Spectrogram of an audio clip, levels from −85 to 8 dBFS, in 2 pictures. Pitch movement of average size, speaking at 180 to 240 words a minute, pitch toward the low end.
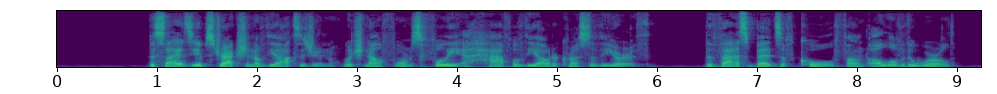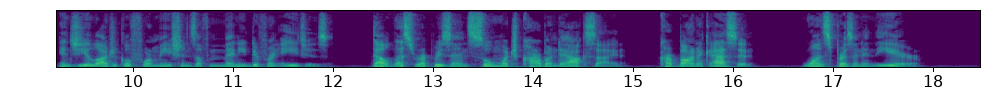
No: average, 3.2 semitones; average, 170 wpm; low, 110 Hz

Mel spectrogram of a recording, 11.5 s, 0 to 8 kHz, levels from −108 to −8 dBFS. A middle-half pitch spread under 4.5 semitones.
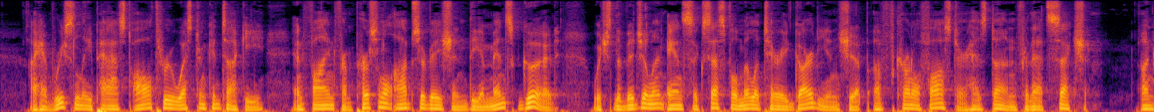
No: average, 5.3 semitones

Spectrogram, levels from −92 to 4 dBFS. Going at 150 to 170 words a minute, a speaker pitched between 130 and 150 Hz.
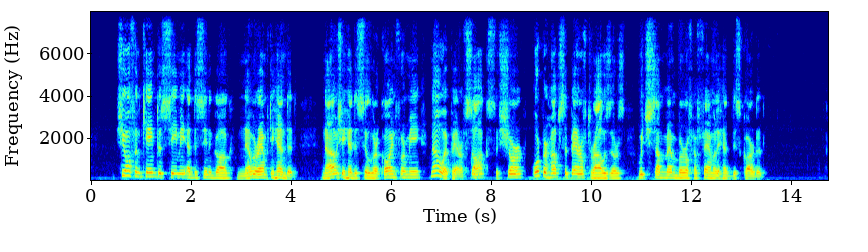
Yes: average, 165 wpm; low, 135 Hz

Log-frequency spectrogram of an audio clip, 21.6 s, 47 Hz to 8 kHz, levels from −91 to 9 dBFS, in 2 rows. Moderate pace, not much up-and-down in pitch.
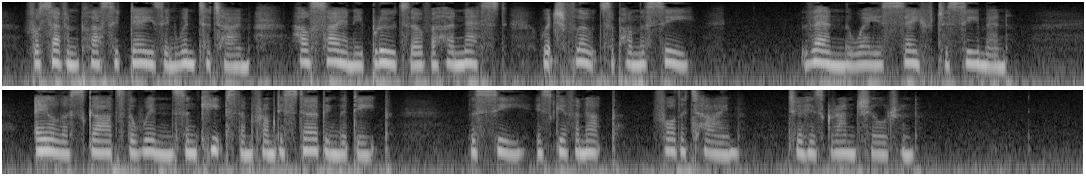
No: slow, 130 wpm; narrow, 2.3 semitones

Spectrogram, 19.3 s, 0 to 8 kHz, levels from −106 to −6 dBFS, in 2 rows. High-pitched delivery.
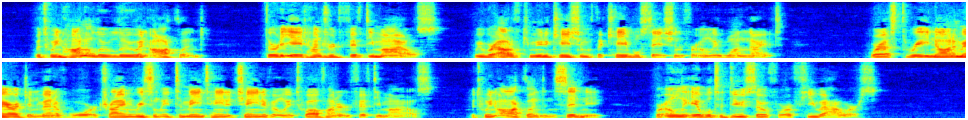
No: medium, 140 Hz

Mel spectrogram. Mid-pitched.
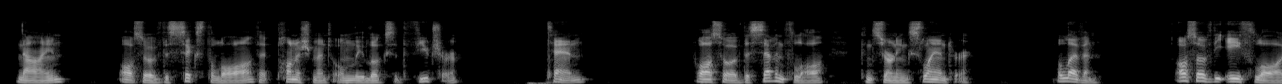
No: very low, 95 Hz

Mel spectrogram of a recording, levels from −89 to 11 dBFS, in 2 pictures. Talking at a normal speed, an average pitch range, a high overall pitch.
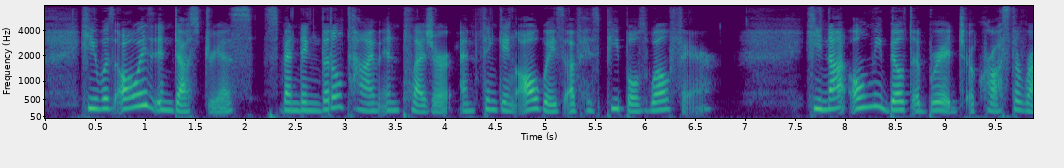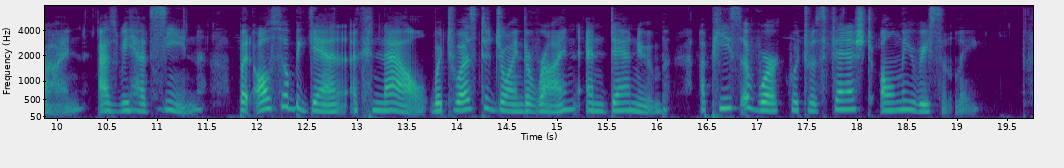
Yes: average, 165 wpm; average, 3.3 semitones; high, 215 Hz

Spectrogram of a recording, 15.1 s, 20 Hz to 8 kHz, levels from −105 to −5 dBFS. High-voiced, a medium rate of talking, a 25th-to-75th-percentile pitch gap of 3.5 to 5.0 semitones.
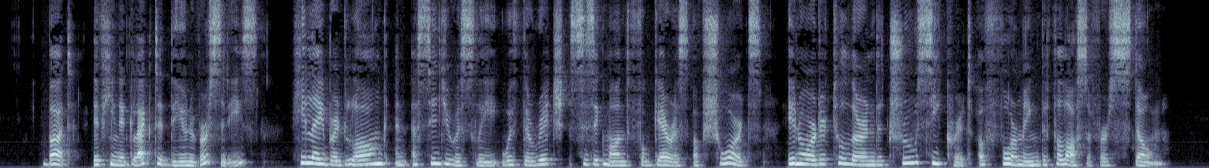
No: high, 205 Hz; slow, 125 wpm; average, 4.6 semitones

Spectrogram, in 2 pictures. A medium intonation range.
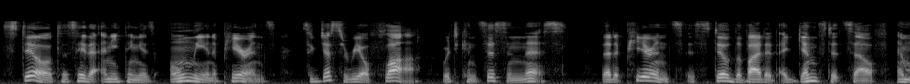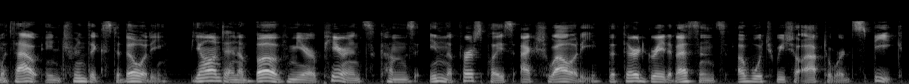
Yes: average, 4.7 semitones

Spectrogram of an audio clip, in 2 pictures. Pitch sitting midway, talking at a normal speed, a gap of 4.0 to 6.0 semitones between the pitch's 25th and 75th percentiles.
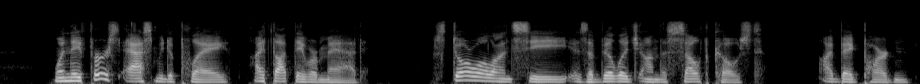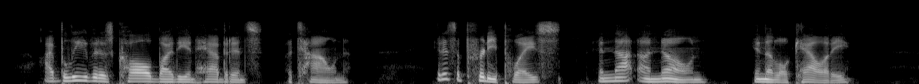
No: low, 120 Hz; average, 150 wpm; average, 4.4 semitones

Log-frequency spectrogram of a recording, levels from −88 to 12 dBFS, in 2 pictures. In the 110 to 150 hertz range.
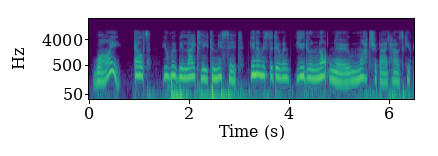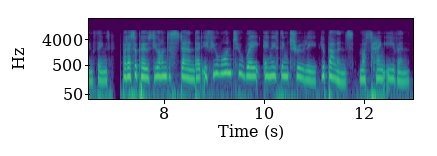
No: high, 190 Hz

